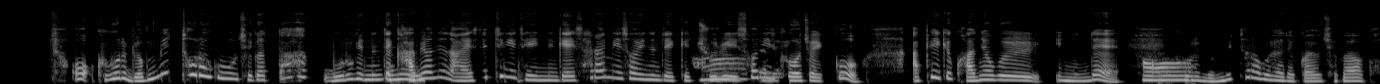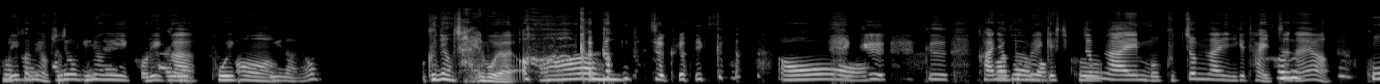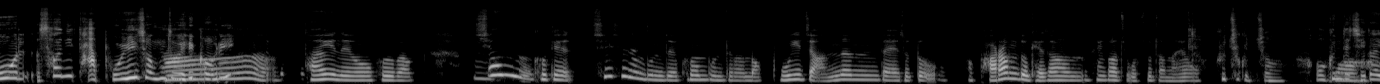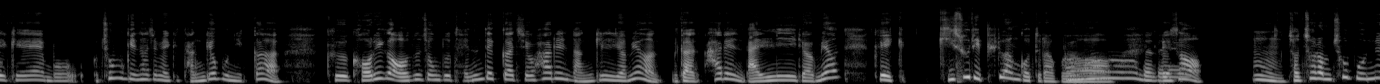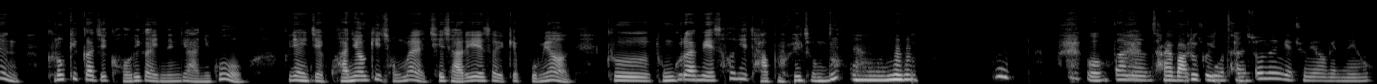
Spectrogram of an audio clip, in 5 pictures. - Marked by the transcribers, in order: other background noise; laughing while speaking: "가까운 거죠, 그러니까"; laugh; laugh; laughing while speaking: "정도의 거리?"; laugh; laughing while speaking: "보일 정도?"; laugh; laughing while speaking: "어. 그러고 있죠"
- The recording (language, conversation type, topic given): Korean, podcast, 주말에 가족과 보통 어떻게 시간을 보내시나요?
